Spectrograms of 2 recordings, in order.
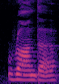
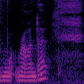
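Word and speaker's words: Rwanda: or in Yemen or in Rhonda which I just learned the other day is how you pronounce it it's not real Wanda it's Rhonda anyway um the lucky thing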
